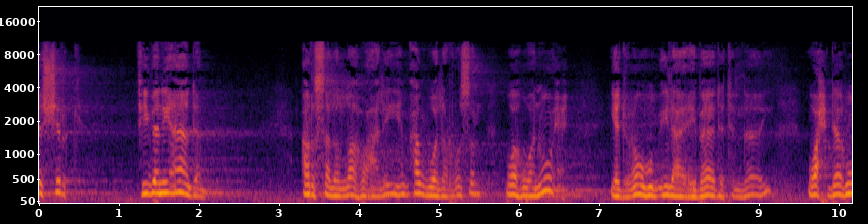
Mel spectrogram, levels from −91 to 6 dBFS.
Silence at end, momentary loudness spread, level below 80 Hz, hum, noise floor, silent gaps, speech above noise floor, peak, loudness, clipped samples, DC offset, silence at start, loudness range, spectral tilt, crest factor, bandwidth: 0 s; 15 LU; -50 dBFS; none; -49 dBFS; none; 25 dB; -10 dBFS; -26 LUFS; under 0.1%; under 0.1%; 0 s; 2 LU; -6.5 dB/octave; 16 dB; 10.5 kHz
